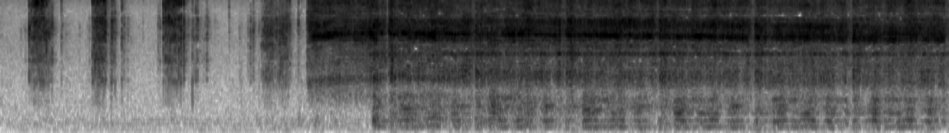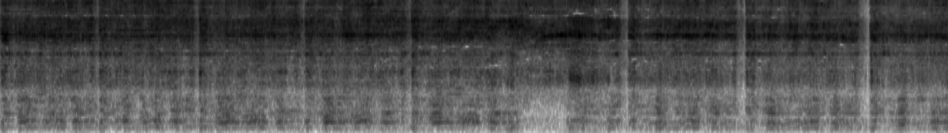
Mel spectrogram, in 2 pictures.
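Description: Plastic clockwork wind-up toy: a few ratchet clicks as it is wound, then from about two seconds in its spring motor runs with a steady gear whir as it walks.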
